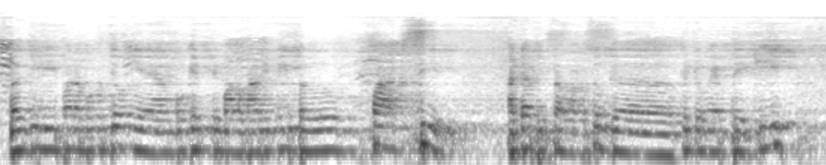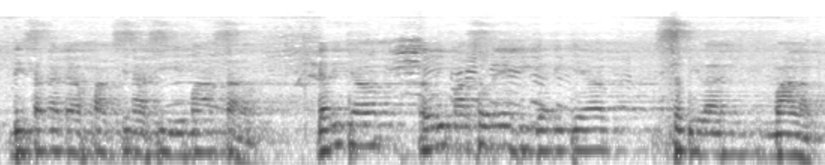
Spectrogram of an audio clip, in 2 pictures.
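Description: A middle-aged man MCs a night event on an outdoor stage, announcing the program loosely and chattily through a handheld mic over the PA. His mellow, medium-pitched voice is steady and moderately paced, with faint music behind, and the distant, echoey PA sound is captured by a lo-fi camera.

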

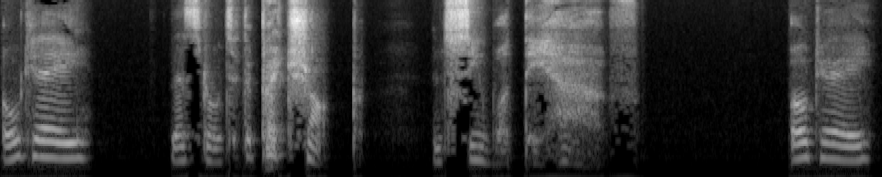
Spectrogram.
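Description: A home toy play video where one storyteller improvises every character in a slow, halting, playful way. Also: medium pitch, bright, forceful tone, husky.

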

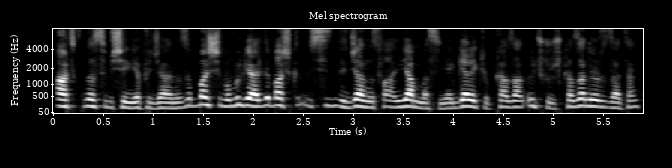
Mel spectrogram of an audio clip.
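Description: A man's voice: high-pitched, fast talker, a little mellow. A young man, sick and tired, telling in a rambling, repetitive and frustrated way how he lost his crypto tokens. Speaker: crypto vlogger. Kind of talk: casual screen-share vlog.

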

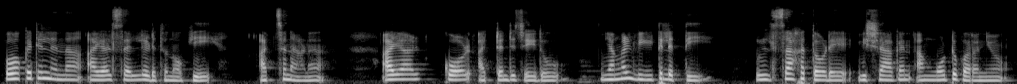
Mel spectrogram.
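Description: A woman narrating a novel as an audiobook, with slow, even storytelling delivery. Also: mid-range voice. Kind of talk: novel reading.

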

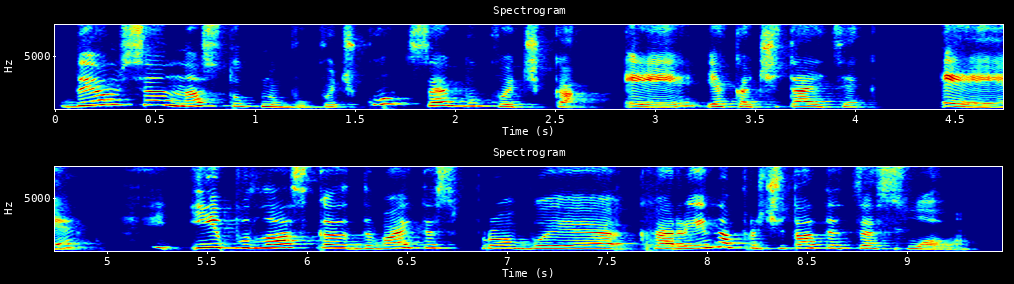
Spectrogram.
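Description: A woman teaching an online language class, explaining slowly and carefully, word by word, over a computer mic. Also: high-pitched, lively intonation, sharp tone. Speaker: Spanish teacher.

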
